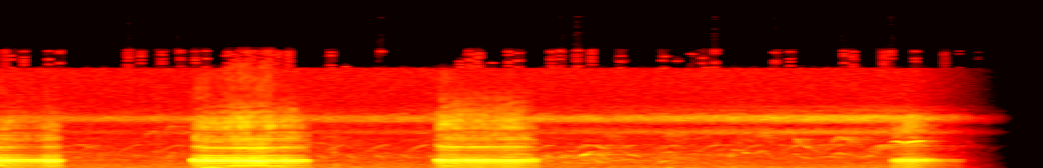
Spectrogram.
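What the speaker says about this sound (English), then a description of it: "egret," An egret gives four harsh, raspy croaking calls, each about half a second long and spaced by pauses, loud and close over a faint background.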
